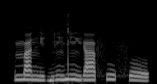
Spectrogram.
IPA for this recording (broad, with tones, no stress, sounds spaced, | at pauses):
m a˧ n i˨ ɡ ĩ˨˦ d ĩ˦˨ j a˧ f u˦ f o˦˨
